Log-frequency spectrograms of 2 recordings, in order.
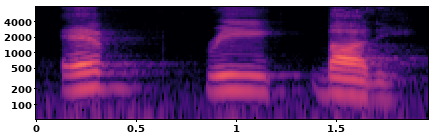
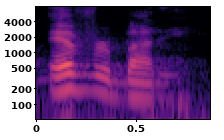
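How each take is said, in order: First: "everybody" broken into slow, separate syllables; emphatic syllable-by-syllable. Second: Said in the usual way. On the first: Retold or imitated. King insisting nobody is exempt, slow emphatic syllables on "everybody".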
